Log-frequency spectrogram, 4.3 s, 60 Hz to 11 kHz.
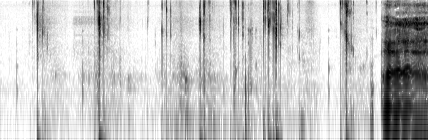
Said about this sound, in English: Y'all are gonna have to pay for that like 2 seconds of ASMR you just got. Tasting the beer.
